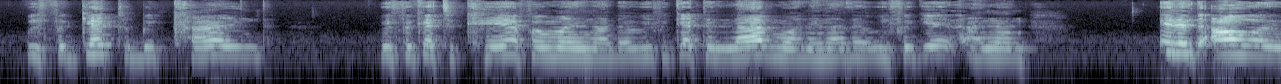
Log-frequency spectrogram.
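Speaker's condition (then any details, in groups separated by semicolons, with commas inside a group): Cerebral palsy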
